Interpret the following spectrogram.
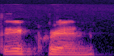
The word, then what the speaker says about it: eccrine: I just know that it's pronounced ikrin.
